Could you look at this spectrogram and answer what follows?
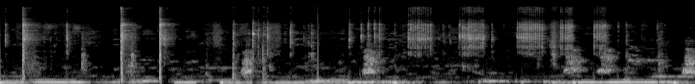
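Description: Hand tools and metal parts worked on the exposed clutch side of a Honda Dream 100 engine during an overhaul. A few sharp metal clicks come in the first two seconds, then a run of rasping ratchet-like strokes a few seconds in, over a steady low hum.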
